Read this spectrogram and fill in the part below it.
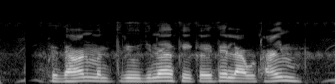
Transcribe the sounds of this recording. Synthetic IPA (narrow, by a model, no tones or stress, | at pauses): pɾəd̪ʱaːnmə̃nt̪ɾiud͡ʒnakekɐɦit̪ʰelaːɡʊʈʰaːɪm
